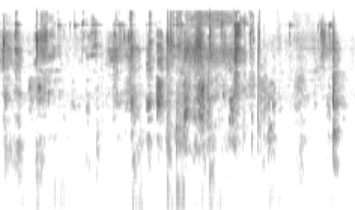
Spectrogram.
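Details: German Shepherd puppy almost a year old and a Golden Retriever mix, both female, play fighting; broken growls, yips and whines in irregular bursts over scuffling and rustling, with a louder sharp yelp near the end.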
